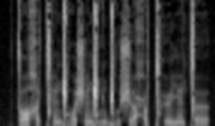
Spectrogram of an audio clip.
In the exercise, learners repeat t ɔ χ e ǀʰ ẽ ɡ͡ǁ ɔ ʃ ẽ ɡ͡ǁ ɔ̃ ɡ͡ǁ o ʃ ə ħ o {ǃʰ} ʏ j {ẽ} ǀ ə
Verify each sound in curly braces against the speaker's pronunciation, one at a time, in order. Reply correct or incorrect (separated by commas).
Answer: incorrect, correct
